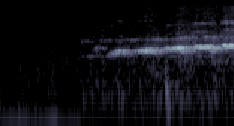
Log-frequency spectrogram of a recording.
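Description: Near silence for about a second, then a high whistling tone that rises slowly in pitch and holds.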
